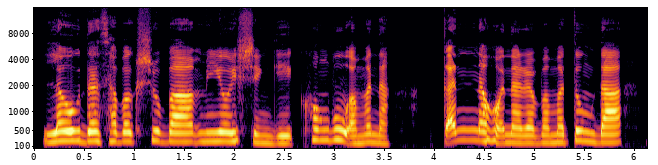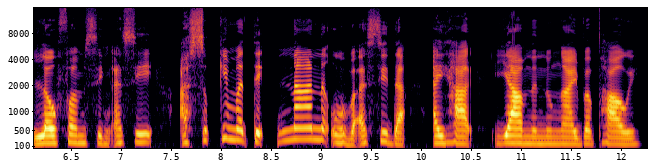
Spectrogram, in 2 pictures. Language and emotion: Manipuri, happy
